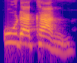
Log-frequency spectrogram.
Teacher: or seviento a hurricane is an oracan notice the accent here so we place the emphasis on the last syllable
